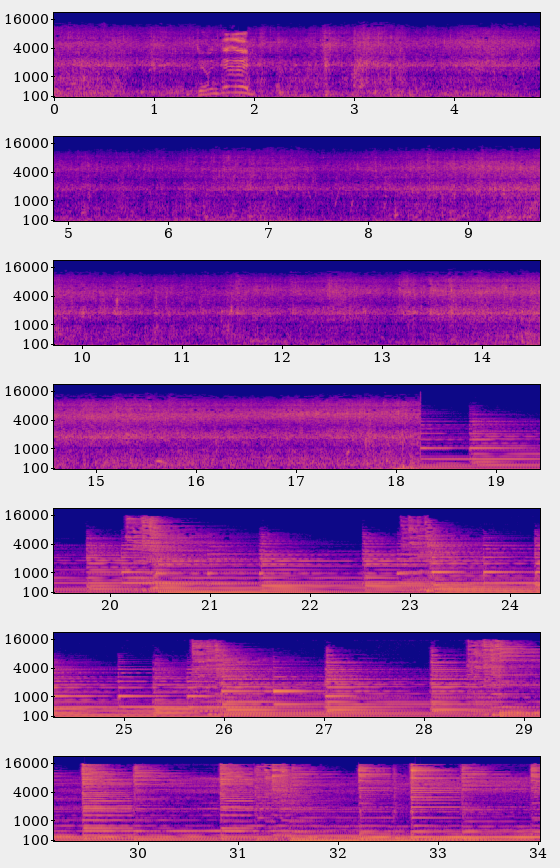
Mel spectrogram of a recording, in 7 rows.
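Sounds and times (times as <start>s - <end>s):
water splashing against hulls: 0.0s - 18.3s.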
